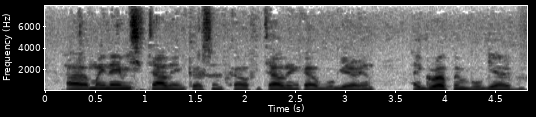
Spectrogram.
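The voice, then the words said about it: Bulgarian accent. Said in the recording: “I was born in Bulgaria, as you can probably hear from my accent... the accent will never go away. It's always there.”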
